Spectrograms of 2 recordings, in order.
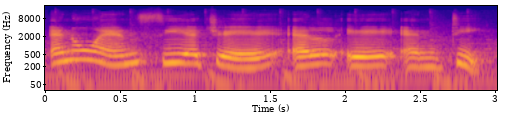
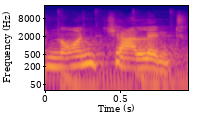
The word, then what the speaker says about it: nonchalant: the next word is n-o-n-c-h-a-l-a-n-t now many people say the word as non-challenge that is the wrong pronunciation basically this word is again a french word taken into english you pronounce it as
